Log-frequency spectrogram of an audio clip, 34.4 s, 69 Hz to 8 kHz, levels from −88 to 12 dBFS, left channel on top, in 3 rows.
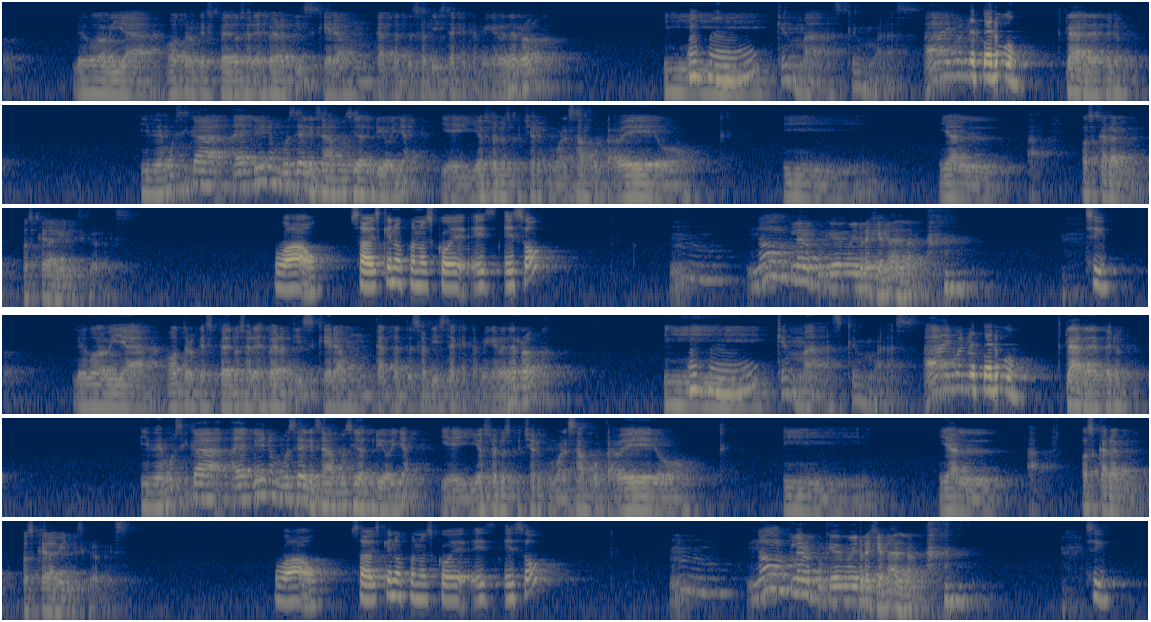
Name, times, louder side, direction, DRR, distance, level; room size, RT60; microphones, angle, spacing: voice 1, 0.7-5.3 6.6-9.7 10.6-11.2 12.9-15.5 15.9-18.3 19.3-20.1 20.8-21.4 21.7-21.8 22.3-22.8 23.2-24.2 29.6-30.1 30.4-32.5 33.5-33.6, right 1 dB, 35° right, 4.2 m, -37 dB
voice 2, 6.9-7.6 9.7-10.2 25.7-26.1 26.5-28.3 33.8-34.0, left 3 dB, 40° left, 0.9 m, -28 dB
20.0 x 14.5 x 10.0 m
head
